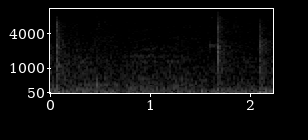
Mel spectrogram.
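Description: Chalk tapping on a blackboard as a diagram is drawn: a couple of short, sharp clicks, one right at the start and one about a second and a half later, over quiet room tone.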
